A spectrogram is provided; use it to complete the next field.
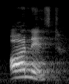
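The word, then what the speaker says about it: honest: आहे आता काय आहे इथं ऑनेस्ट ठीक आहे बघा हा यश तुमचा साइलेंट आहे ऑनेस्ट होईल ठीक आहे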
